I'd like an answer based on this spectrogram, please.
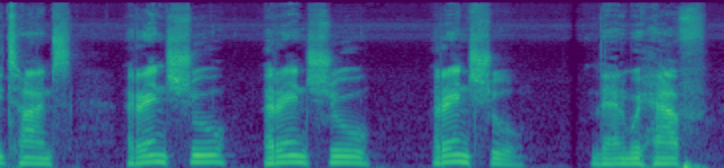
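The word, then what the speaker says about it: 練習: The next word is practice, renshu. Now we're seeing on the screen words ran, shu. We can imagine that someone is practicing running in a shoe, right?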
